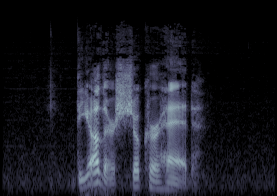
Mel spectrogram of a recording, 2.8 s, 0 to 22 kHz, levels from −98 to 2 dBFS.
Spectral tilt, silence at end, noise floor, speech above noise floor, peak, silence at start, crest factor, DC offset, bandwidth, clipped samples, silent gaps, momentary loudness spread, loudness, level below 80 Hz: -1.5 dB/octave; 0.75 s; -77 dBFS; 44 dB; -12 dBFS; 0.75 s; 24 dB; under 0.1%; 14.5 kHz; under 0.1%; none; 17 LU; -31 LUFS; -84 dBFS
